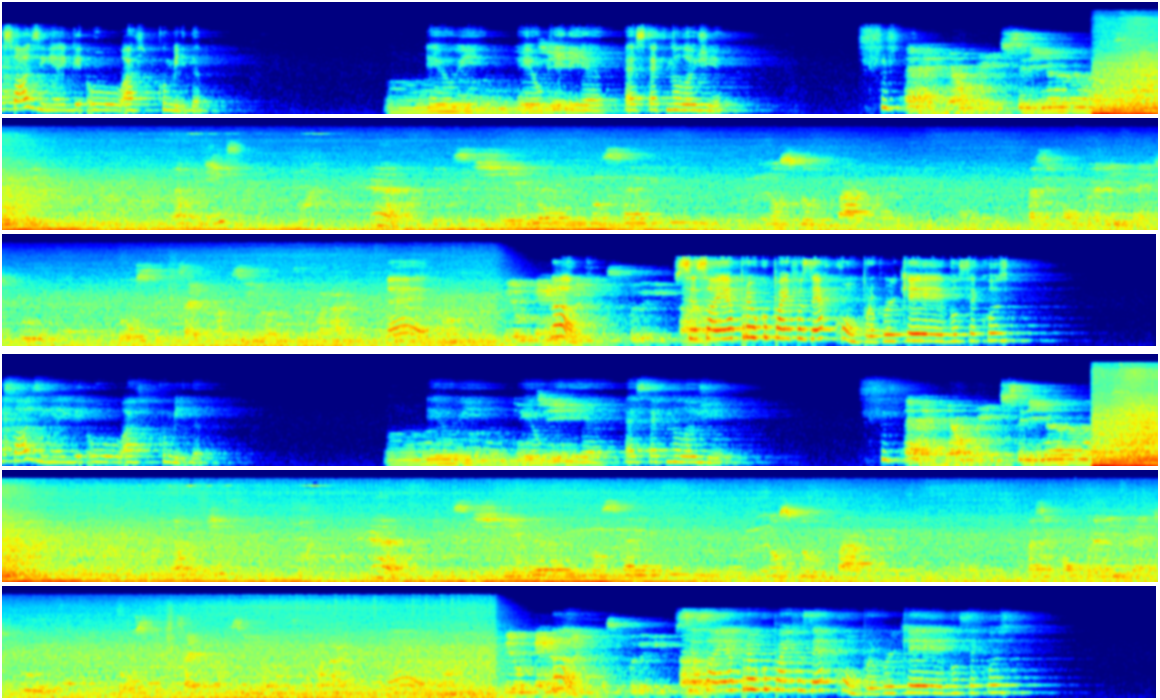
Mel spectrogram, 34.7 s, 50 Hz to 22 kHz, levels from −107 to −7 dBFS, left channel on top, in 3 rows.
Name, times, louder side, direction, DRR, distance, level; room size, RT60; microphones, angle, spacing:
voice 1, 0.0-2.0 4.3-4.9 5.2-7.2 8.6-9.0 13.6-13.8 27.0-27.5 28.6-28.9 29.9-33.2, left 4 dB, 65° left, 9 dB, 0.5 m, -34 dB
voice 2, 3.8-5.8 9.0-12.1 13.2-13.8 14.5-14.7 15.2-18.7 19.2-20.8 21.1-23.7 24.3-30.2, right 1 dB, 55° right, -4 dB, 2.2 m, -37 dB
sound 1, 10.9-28.1, right 3 dB, 90° right, 0.6 m, -29 dB
8.9 x 6.9 x 3.9 m, 1.1 s
head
